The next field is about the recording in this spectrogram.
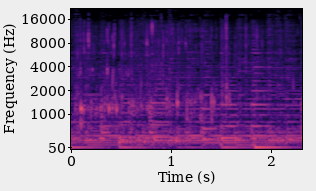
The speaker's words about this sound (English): If you know anything about Iranians, they don't do anything without first grabbing a cup of tea, or as they call it, chai. So pour yourself a cup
